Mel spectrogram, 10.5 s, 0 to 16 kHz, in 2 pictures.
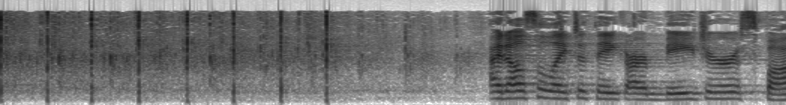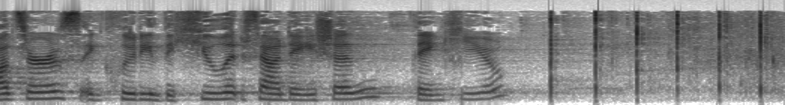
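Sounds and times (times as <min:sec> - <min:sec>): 
audience applauding: 0:00.0 - 0:03.2, 0:09.4 - 0:10.4
one pair of hands clapping sharply: 0:00.0 - 0:03.2, 0:08.9 - 0:10.4
speech: 0:03.3 - 0:08.7.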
